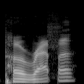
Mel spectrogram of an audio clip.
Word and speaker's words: Parappa: Parappa the Rapper.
